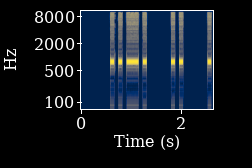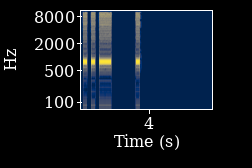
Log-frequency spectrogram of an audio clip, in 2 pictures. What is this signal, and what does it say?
Morse code, heard as a keyed tone, about 15 wpm, spaced as for 11 wpm, 800 Hz. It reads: FIVE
